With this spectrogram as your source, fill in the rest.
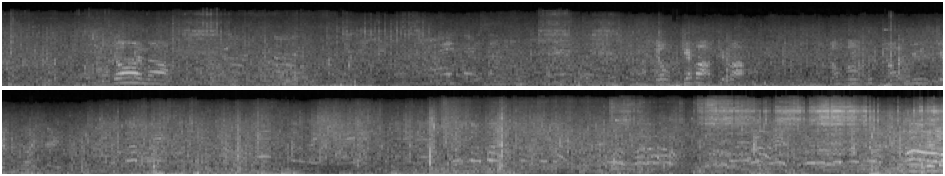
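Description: Men talk nearby, faint over the wind.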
